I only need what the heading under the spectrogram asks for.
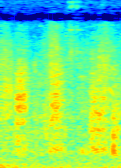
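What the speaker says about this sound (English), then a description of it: "There's some dogs now, so I think we're in the right place." Dogs at the ocean beach give short, soft yips and whimpers, several brief calls at a distance over a constant wash of surf and wind noise.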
